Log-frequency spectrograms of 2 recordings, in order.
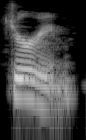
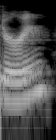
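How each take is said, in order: First: The word begins with a j sound. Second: The word begins with a plain d sound. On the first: "pronounce this like a J" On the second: "Some people say during. For me, that sounds kind of strange"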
